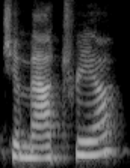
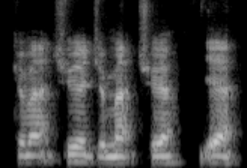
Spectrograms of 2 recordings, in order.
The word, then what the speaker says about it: gematria: Did I say that right? Gematria? Yeah, gematria. Yeah, you said it right.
